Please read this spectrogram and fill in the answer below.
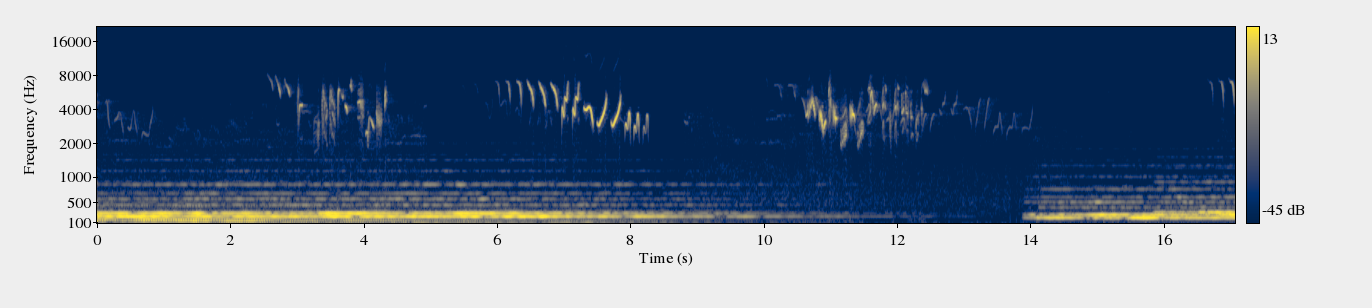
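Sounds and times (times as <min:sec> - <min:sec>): sustained low musical tone: 0:00.0 - 0:11.3, 0:13.9 - 0:17.0
songbird singing: 0:00.0 - 0:17.0.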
